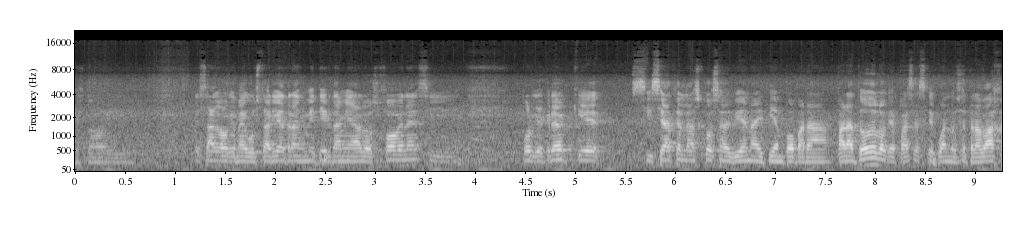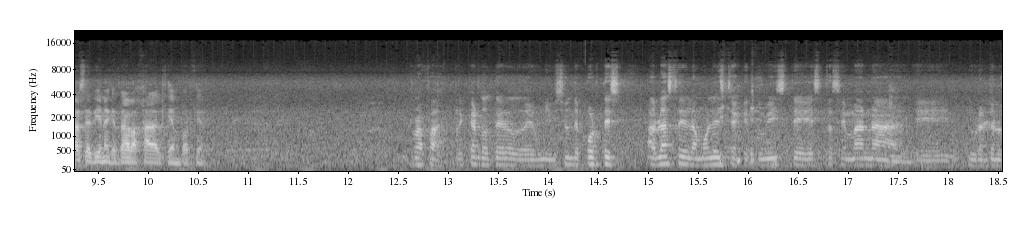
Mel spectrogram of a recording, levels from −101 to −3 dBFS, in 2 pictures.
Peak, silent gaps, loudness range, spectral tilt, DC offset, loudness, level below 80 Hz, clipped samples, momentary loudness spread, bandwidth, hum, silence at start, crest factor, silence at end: -4 dBFS; none; 7 LU; -2.5 dB/octave; under 0.1%; -24 LUFS; -56 dBFS; under 0.1%; 15 LU; 17 kHz; none; 0 s; 22 dB; 0 s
